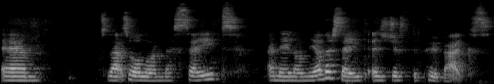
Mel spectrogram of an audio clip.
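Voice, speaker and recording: In a Scottish accent, a woman speaks at a moderate pace and medium pitch. Her intonation stays fairly even. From Glasgow, Scotland. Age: 30s. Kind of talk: casual talk to camera.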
